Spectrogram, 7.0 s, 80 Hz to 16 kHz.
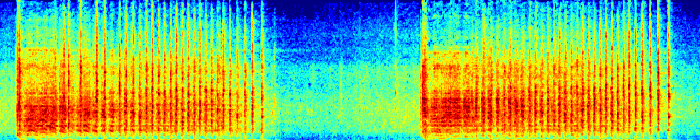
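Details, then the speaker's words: Original Renault 4CV engine (circa 1949-50, welded cracked block) reassembled after ~70 years in parts: two short ragged firing bursts, about three pops a second, each dying after a few seconds; catching but misfiring badly. "seems to be getting better and better i don't think that moved at all"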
